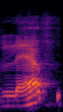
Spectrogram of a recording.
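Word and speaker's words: Leffe: I think it's pronounced lef, but you could say lefe. I think it's lef.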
